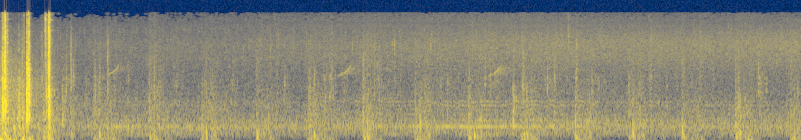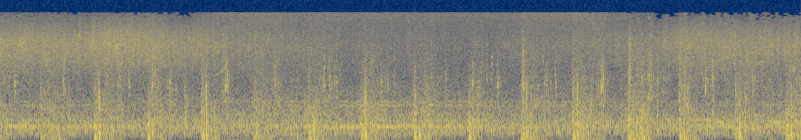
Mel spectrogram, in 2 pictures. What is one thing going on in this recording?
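Footsteps rustle softly through long grass.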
